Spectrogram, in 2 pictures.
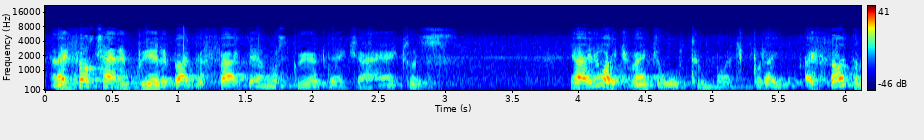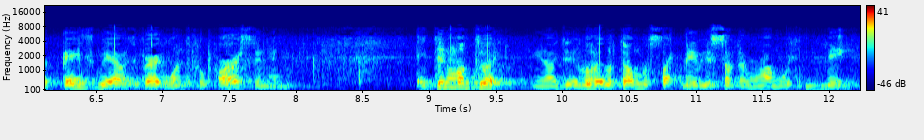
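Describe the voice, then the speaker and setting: A man shares a personal recovery story about his drinking with a group, rambling and putting himself down, with many fillers and false starts. His fairly high voice swings widely in pitch at a quick pace, on a dull lo-fi recording with faint hiss.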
